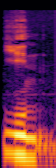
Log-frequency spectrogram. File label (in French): "yin3", chinois; Cours-de-Chinois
